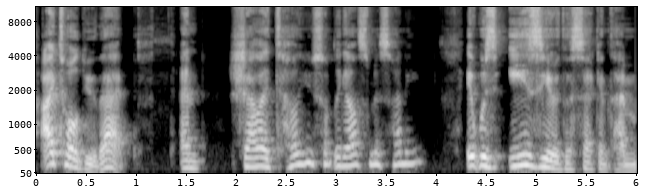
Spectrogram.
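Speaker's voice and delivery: put-on high, bright child voice tumbling with excitement; eager little girl. A narrator's reading. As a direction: play Matilda bursting to tell her teacher. Matilda describing the feeling.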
